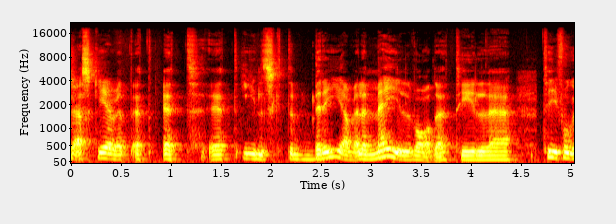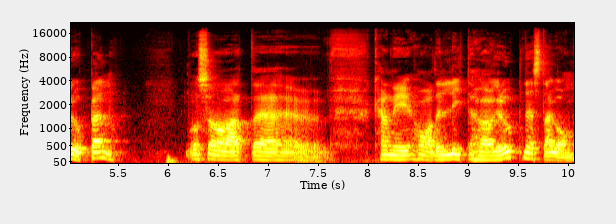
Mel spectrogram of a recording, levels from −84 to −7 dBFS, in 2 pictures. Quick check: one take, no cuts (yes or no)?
no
